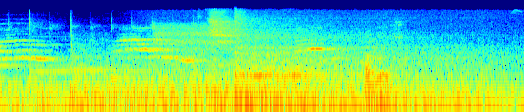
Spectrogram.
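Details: A domestic cat, a former stray, gives plaintive, drawn-out meows at night, calling to its owner. The meow is aimed at people and used to get a reaction from the owner; cat.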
